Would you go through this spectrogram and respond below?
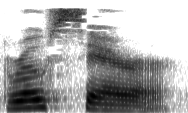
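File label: "gross error", English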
